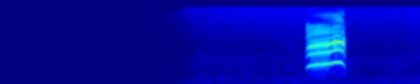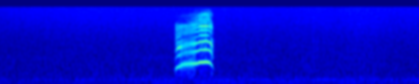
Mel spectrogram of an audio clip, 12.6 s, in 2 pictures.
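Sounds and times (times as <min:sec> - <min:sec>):
Northern Lapwing calls: 0:04.6 - 0:05.3, 0:08.8 - 0:09.6.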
